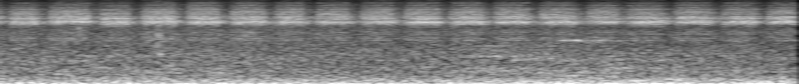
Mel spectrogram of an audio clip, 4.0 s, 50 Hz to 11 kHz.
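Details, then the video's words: Cicadas in a Nancy park, France, end of July 2017: a sizzling high buzz beating in quick, even pulses, roughly two to three a second, with constant low-pitched urban rumble beneath. "Cigales à Nancy, fin juillet 2017; parc du palais du Gouverneur."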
